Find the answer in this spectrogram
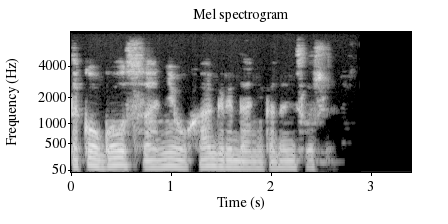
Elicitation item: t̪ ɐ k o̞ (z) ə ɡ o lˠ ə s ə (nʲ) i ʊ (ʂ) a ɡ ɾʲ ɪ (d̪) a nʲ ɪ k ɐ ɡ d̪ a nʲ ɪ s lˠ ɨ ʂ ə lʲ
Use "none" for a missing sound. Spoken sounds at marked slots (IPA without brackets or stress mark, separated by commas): v, nʲ, x, d̪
